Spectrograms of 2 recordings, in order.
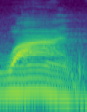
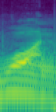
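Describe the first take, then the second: First: "wan" with an open A, like the number one; correct pronunciation of won. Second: "won" with a wrong O vowel, wawn; mispronounced won. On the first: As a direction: say "wan" louder with a clear A vowel, wun. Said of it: "ต้องเป็น". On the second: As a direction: say "won" as the learner's mistake, rounded like wawn. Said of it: "บ่แม่น won นะ". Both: Shown as a demonstration.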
